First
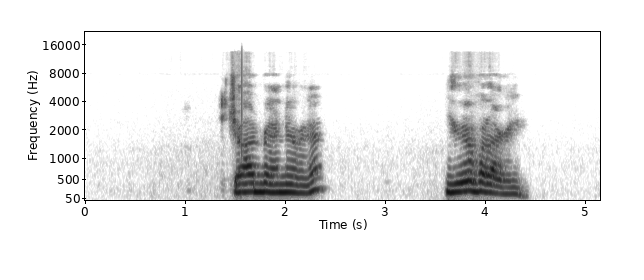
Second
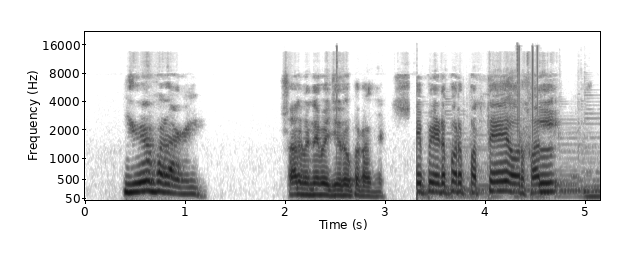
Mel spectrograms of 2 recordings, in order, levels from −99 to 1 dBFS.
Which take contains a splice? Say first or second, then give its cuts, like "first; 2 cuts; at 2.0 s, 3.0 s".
second; 1 cut; at 3.3 s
